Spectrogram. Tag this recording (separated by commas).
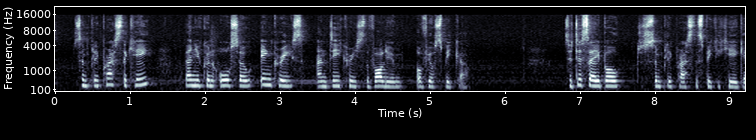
Speech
